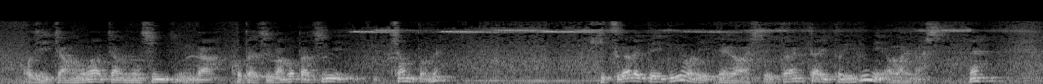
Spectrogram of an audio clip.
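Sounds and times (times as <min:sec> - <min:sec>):
speech: 0:00.2 - 0:04.8, 0:06.0 - 0:10.2
bell cricket song: 0:03.4 - 0:10.2.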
